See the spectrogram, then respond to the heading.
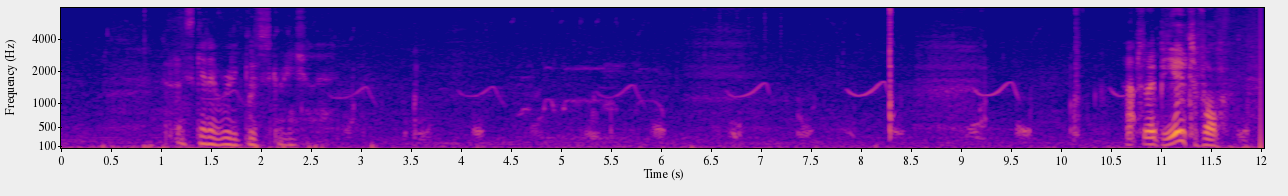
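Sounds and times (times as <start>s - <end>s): steady low rumble: 0.0s - 12.0s
low hooting notes: 1.6s - 12.0s
bird whistled call: 2.7s - 11.2s.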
